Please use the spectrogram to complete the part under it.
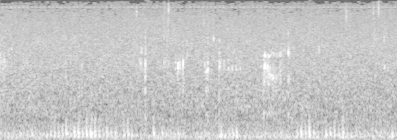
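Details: Indoor domestic cat eating a string cat treat for the first time, very close; soft constant purring rumble with light intermittent chewing clicks and small smacking sounds.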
